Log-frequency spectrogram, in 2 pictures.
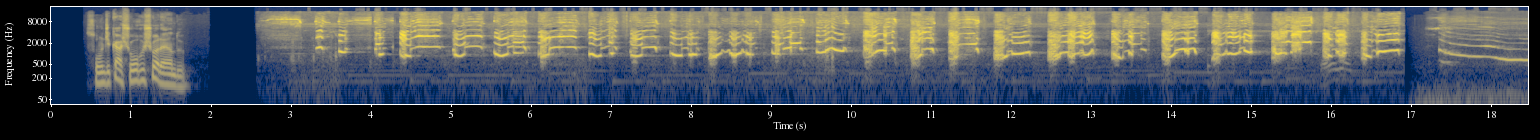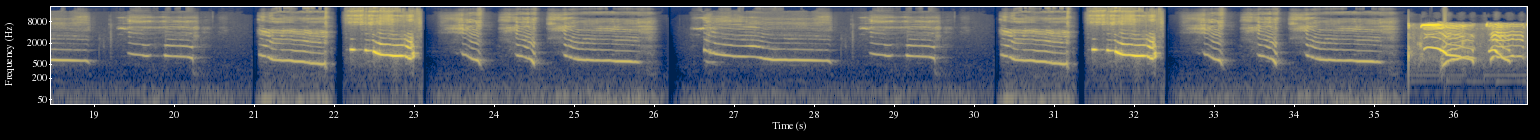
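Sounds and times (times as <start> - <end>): dog whimpering: 2.7 - 20.4, 21.1 - 29.7, 30.4 - 36.9
dog yelping and crying: 2.7 - 20.4, 21.1 - 26.0, 26.6 - 29.6, 30.4 - 36.9
low rumble: 17.0 - 21.8, 32.4 - 35.4.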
